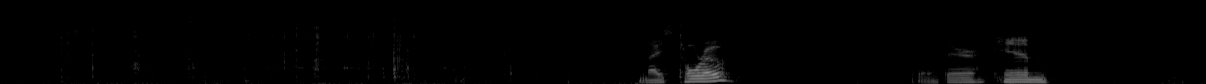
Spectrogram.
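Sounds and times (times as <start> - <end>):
foil wrapper crinkling and tearing: 0.0 - 5.2.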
